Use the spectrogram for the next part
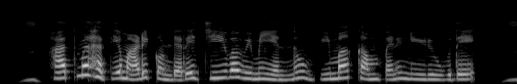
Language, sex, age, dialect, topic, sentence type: Kannada, female, 18-24, Mysore Kannada, banking, question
